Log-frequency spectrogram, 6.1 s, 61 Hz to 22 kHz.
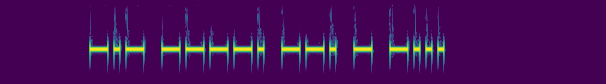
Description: Morse code, heard as a keyed tone, about 20 wpm, 700 Hz. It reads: K9GTB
